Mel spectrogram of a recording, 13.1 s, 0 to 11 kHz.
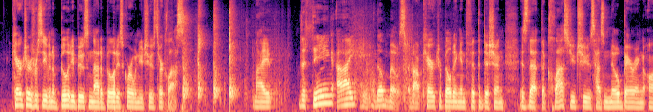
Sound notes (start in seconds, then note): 3.6 claps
